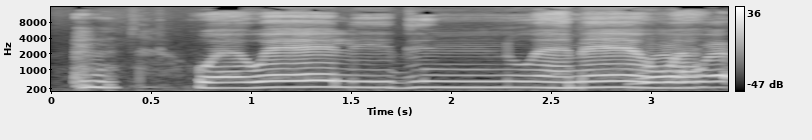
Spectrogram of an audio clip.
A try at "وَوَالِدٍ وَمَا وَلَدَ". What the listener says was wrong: لا، ما بنطقش نون، التنوين هنا ورا حرف من حروف الإدغام، حروف الإدغام اللي مجموعة في كلمة يرملون، خمسة منهم لما باجي أضغمهم بغنة، واتنين منهم لما باجي أضغمهم بدون غنة، يعني واحد إدغام بغنة والتاني إدغام بدون غنة.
